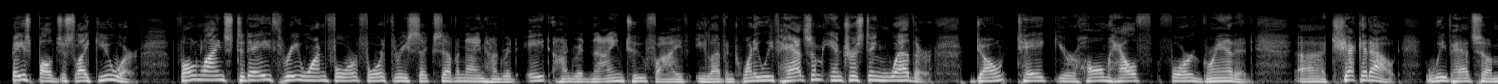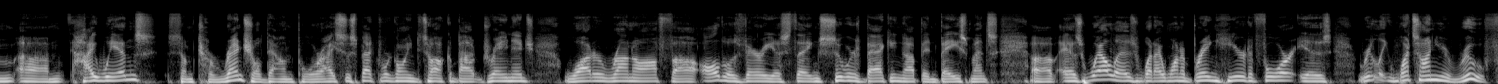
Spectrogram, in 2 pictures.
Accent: American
